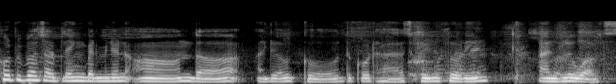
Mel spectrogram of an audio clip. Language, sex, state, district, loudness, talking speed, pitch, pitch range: English, male, Sikkim, Gangtok, -13 LUFS, 145 wpm, 145 Hz, 140-155 Hz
